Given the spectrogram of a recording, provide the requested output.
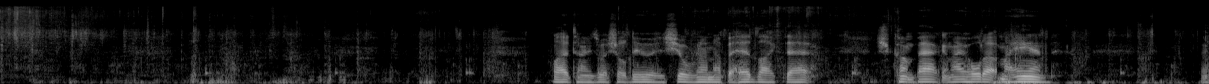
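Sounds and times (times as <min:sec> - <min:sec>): dog running through grass: 0:00.0 - 0:04.8
dog breathing and snuffling: 0:00.4 - 0:05.3, 0:08.1 - 0:08.8.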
